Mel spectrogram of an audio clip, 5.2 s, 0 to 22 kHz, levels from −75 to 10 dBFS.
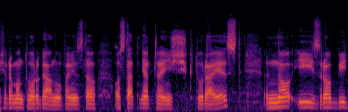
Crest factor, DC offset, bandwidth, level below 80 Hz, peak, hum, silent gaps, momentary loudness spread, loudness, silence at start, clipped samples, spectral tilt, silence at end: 16 dB; under 0.1%; 13 kHz; -62 dBFS; -8 dBFS; none; none; 6 LU; -24 LUFS; 0 s; under 0.1%; -3.5 dB/octave; 0 s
